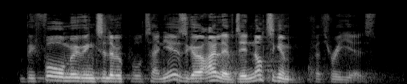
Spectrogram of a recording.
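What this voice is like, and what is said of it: Liverpool accent. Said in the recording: “I know you might not be able to tell it by my accent, but I haven't lived in Liverpool all my life.”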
